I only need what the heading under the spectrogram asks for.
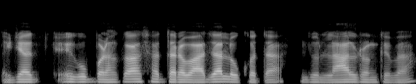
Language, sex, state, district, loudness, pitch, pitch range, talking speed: Bhojpuri, male, Uttar Pradesh, Deoria, -21 LUFS, 110 Hz, 105-120 Hz, 160 wpm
